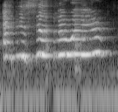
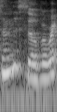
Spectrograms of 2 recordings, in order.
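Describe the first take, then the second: First: High puppet chime-in; Mimi. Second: Said in the usual way. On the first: Acted. Mimi adds to the table setting, high puppet voice. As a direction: pipe up in a tiny, high character voice.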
